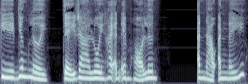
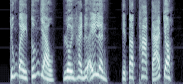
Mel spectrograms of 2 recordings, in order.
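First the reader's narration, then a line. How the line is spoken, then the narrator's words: Shouting commands. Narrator (Vietnamese): Trí Thâm quát lũ kia mà bảo rằng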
